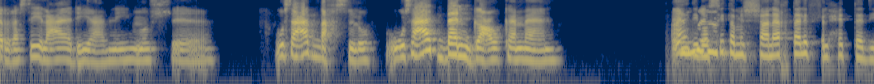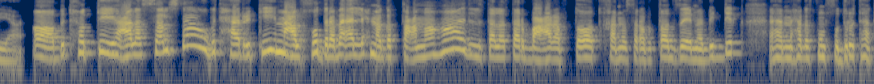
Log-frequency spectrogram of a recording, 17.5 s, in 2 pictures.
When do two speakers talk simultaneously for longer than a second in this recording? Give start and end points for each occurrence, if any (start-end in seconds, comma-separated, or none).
none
